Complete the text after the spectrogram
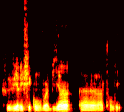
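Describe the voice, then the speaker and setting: Male lecturer, slightly raspy, mid pitch, recorded dry; explains step by step with many fillers. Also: fairly even intonation, normal speed, no echo, highs cut off. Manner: thinking aloud with many hesitations; explains terms patiently, writing them out for the class. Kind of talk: university lecture. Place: classroom.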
